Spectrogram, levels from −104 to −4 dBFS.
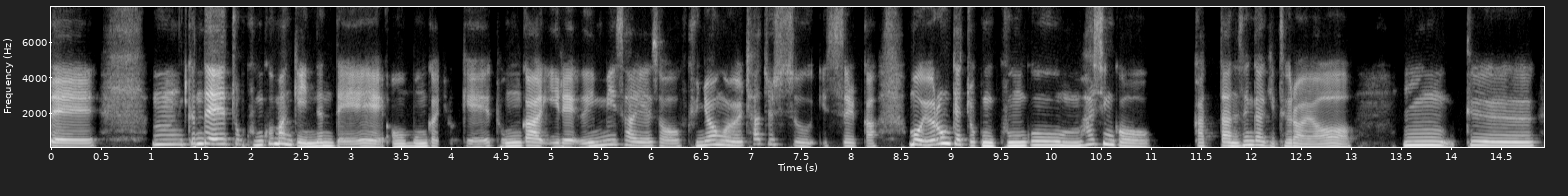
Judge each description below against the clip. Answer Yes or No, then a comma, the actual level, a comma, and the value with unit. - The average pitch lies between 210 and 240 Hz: No, high, 190 Hz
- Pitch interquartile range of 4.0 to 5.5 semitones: Yes, average, 5.2 semitones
